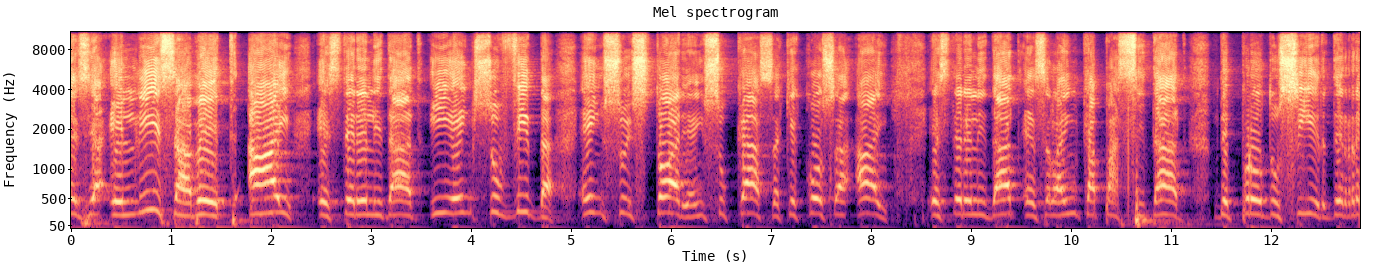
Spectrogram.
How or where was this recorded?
large echoing room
